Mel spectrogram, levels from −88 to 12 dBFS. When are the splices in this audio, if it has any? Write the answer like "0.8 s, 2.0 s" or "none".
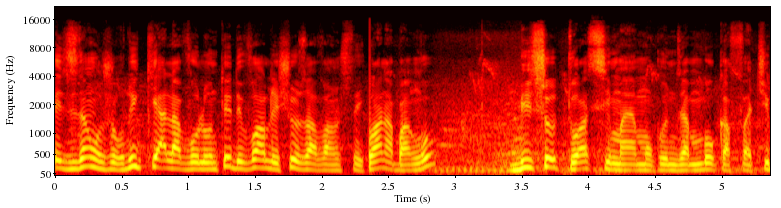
2.3 s

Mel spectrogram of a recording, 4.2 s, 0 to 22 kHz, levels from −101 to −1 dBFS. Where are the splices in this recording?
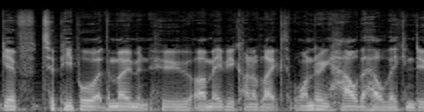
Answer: none

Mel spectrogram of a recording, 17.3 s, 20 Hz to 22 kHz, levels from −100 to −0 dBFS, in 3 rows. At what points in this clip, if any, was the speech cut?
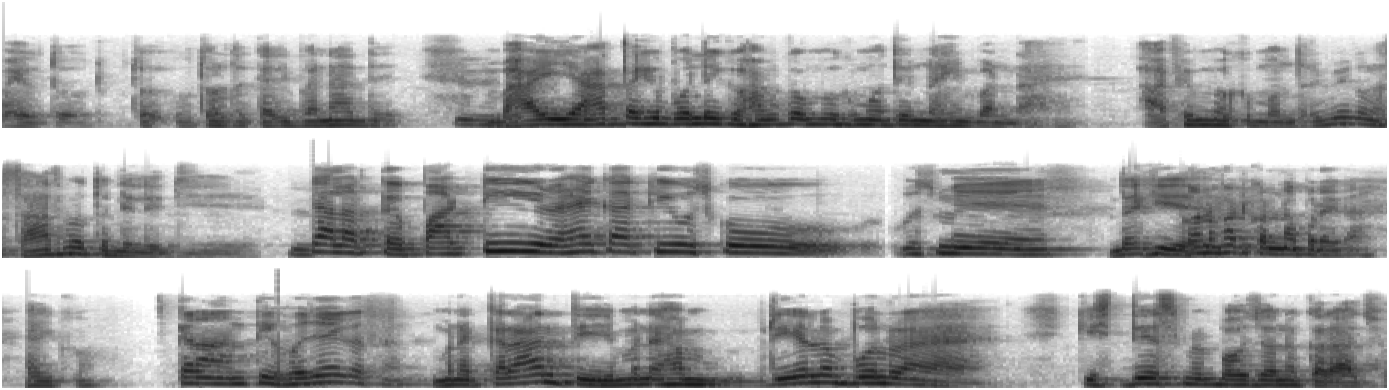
7.0 s, 11.6 s

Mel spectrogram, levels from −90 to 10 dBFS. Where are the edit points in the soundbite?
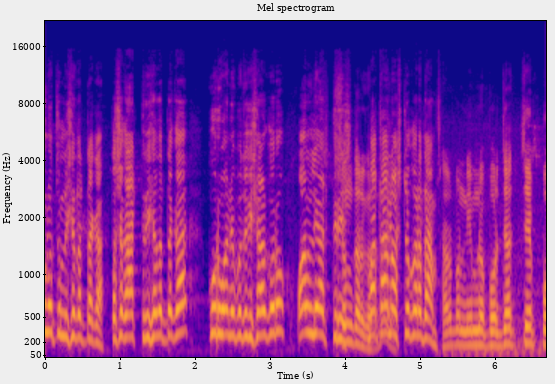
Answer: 0.8 s, 5.3 s

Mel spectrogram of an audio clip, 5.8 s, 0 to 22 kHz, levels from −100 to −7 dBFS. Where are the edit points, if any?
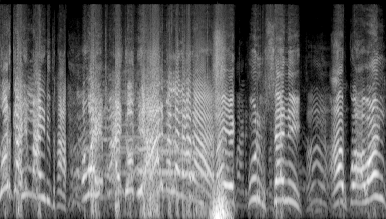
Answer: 3.2 s

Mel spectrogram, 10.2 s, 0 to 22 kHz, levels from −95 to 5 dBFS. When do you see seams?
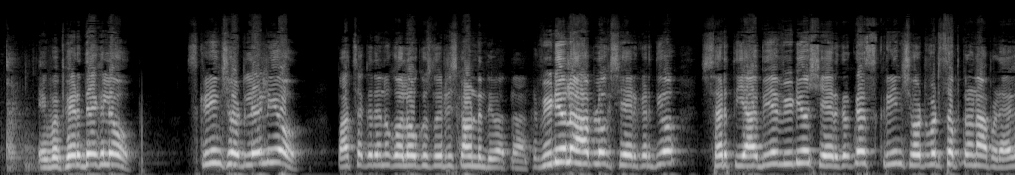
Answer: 5.4 s

